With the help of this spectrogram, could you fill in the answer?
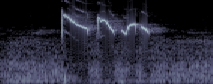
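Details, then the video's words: White-eye call played as a lure to make other birds answer; a quick run of four high, thin, downslurred whistled notes joined together over a low background hum. "Suara burung pleci memancing bunyi"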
